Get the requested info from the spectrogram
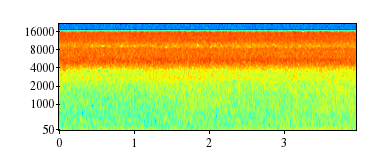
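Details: Cicadas in Kyoto, Japan, during summer rain: an even, intense high-pitched sizzle with no breaks, under a light patter of rain.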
